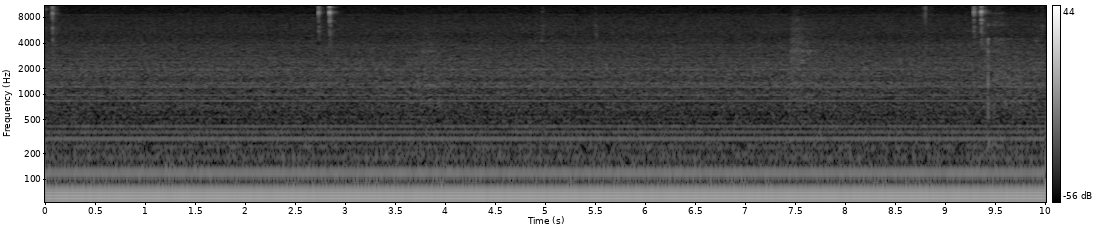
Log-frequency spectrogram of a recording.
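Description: A few sharp computer mouse clicks: one right at the start, a quick pair about three seconds in, and another pair near the end. They sit over a steady low hum.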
